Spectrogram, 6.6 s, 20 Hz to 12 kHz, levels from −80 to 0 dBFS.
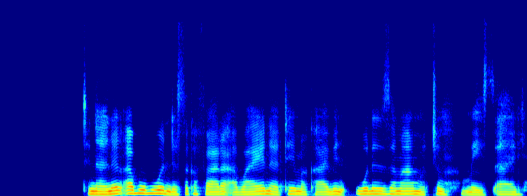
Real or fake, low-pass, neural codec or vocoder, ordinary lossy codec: fake; 10.8 kHz; codec, 24 kHz, 1.2 kbps, DualCodec; none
